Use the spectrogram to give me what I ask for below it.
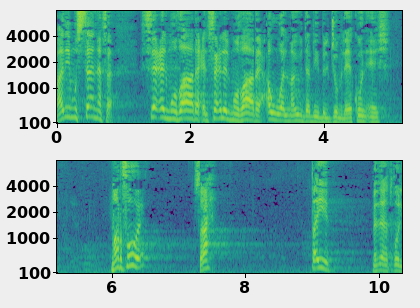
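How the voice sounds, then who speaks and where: A man leads a Quran lesson, reciting verses slowly and pressing his students with grammar questions. His voice sits a little high and sounds husky. The long reverb of a large hall trails after each phrase. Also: darkish tone. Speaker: Quran teacher.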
